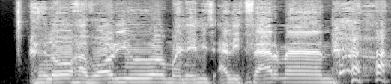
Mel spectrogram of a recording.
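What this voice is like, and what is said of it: Put-on Persian accent. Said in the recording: “I spoke with like a Persian accent”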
